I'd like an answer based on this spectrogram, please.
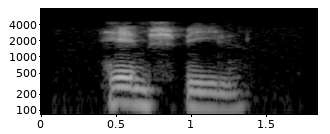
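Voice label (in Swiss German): "haamspeel", Alsatian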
